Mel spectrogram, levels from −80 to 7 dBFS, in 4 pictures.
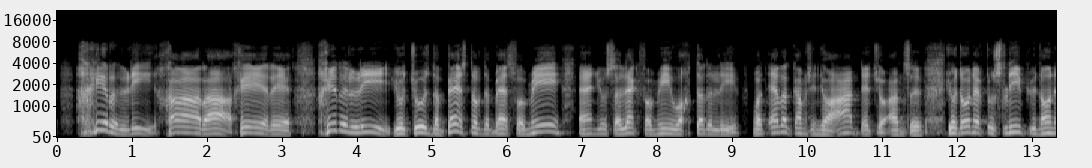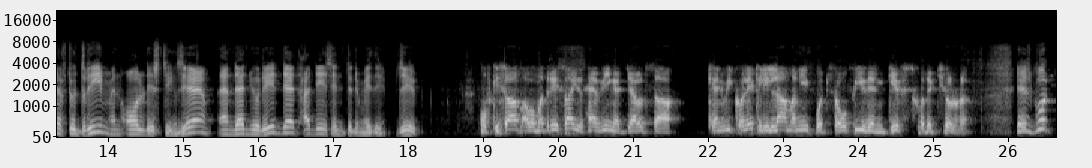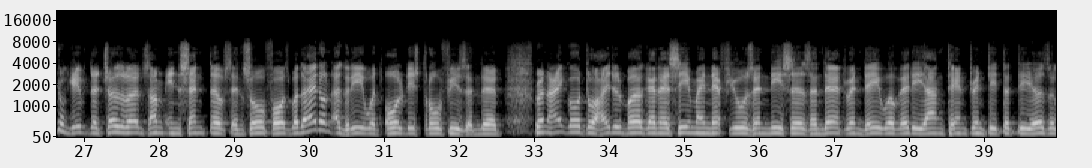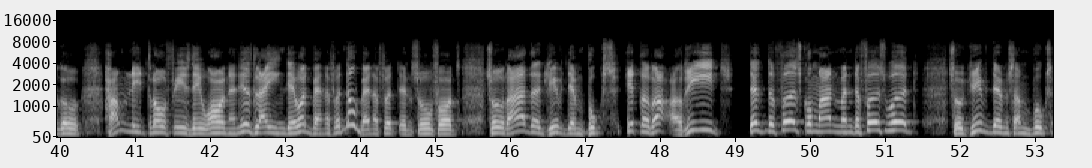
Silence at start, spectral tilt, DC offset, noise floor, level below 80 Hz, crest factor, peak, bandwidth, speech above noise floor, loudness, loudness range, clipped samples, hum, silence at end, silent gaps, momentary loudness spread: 0.05 s; -5 dB/octave; under 0.1%; -62 dBFS; -74 dBFS; 18 dB; -2 dBFS; 8.4 kHz; 42 dB; -19 LUFS; 2 LU; under 0.1%; none; 0 s; none; 6 LU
